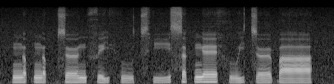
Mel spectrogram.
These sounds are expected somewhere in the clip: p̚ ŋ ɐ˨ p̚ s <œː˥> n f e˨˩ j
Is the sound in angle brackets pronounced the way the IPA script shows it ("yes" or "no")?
no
